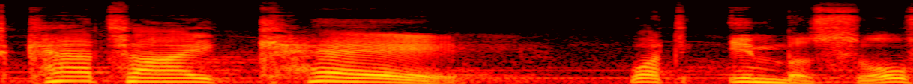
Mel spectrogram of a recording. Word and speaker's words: Quay: It's Cat's Eye K. What imbecile says quay? My mother, the Arbor Master. Bumpkin. It is K, by the way. It's literally how it is pronounced. It is not key.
